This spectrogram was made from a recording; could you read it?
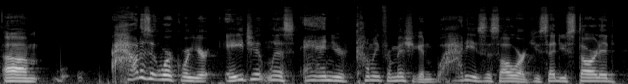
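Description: A man's voice: on the high side, lively intonation, normal speed, darkish tone. A man hosting a casual interview show, joking and teasing in a crude way. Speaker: show host.

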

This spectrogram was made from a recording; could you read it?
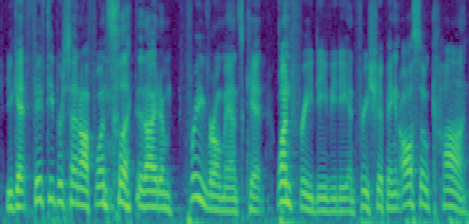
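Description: A man's voice: fairly high pitch, animated, fairly quick, no room sound. A man hosting a podcast from a studio, brash and joking, swearing freely as he reads out plugs and chats with guests. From New Jersey. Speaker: podcast host. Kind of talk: casual podcast chat with read-out plugs.

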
